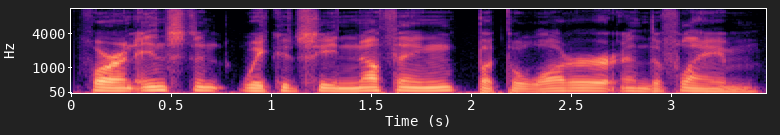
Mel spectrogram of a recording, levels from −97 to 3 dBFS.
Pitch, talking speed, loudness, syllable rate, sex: 105 Hz, 225 wpm, -18 LUFS, 5.2 syllables/s, male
